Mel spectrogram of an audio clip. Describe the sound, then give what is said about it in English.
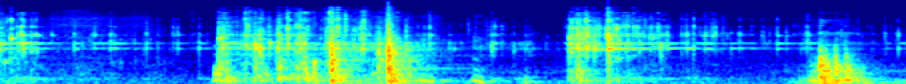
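A spoon stirs a cocktail of elderflower liqueur topped with club soda in a glass, making bright, ringing clinks in three uneven bursts with short pauses between, some sharp taps standing out. No one speaks. “Stir it up a bit.”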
